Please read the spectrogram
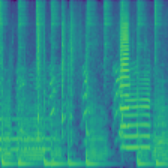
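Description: Marching drum and mallet corps playing: brass over a held low bass note, with a run of short notes and regular drum hits.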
